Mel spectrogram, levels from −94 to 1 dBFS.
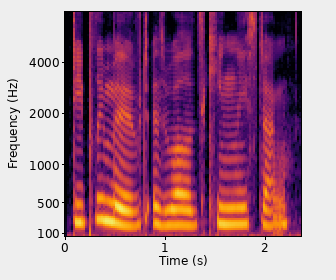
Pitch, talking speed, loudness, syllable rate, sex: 220 Hz, 180 wpm, -14 LUFS, 4.9 syllables/s, female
